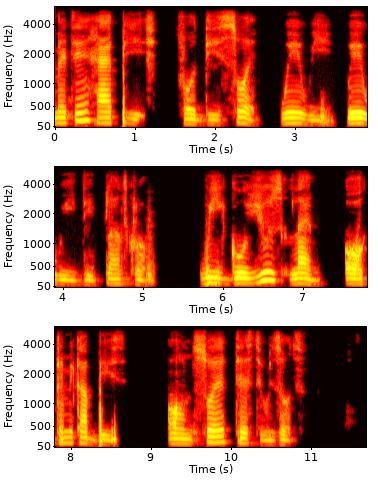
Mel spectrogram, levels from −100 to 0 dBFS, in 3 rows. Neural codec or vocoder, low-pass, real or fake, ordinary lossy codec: none; 5.4 kHz; real; none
